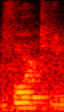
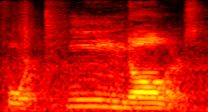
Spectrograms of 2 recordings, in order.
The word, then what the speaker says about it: fourteen: Okay, so we have to be careful with how we stress the word. Okay, the hat costs $14, not $40. $40 for a hat is really expensive. $14 for a hat, that's fine. Okay, yeah, that's a good price, exactly. So let's go to Yuliya first. Give us 14. 14. Good job with the strong second syllable.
